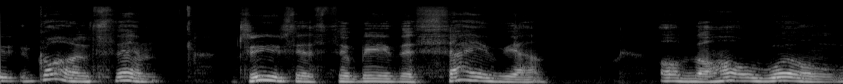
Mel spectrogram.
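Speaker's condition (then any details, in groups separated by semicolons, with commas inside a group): Motor neuron disease; terminal; body failing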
